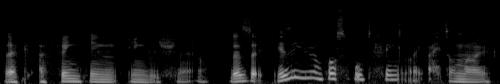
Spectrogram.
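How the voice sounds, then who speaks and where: A young man with a Hungarian accent, a podcast host thinking aloud in a halting, searching way with many restarts. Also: mid-range voice, huge pitch swings, gravelly, warm tone, no echo. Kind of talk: solo musing monologue.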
